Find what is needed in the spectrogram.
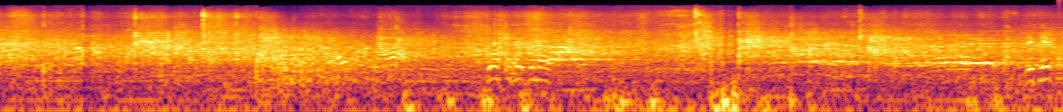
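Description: Ice hockey game heard from the stands: indistinct spectator voices over the rink's steady background noise, with a couple of sharp stick or puck knocks about seven seconds in.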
